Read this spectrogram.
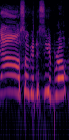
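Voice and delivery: high, gushing buddy voice; hearty greeting. Retold or imitated. Rich guy welcoming his college buddy, high and effusive. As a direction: gush loudly over an old friend.

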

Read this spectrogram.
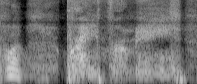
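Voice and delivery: hushed, desperate whisper; whispered plea. Retold or imitated. Nervous test-taker pleading to mom on the sidewalk, whispered. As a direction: whisper it, barely any voice.

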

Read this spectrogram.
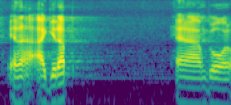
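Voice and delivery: ordinary talk

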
